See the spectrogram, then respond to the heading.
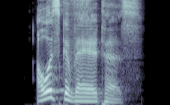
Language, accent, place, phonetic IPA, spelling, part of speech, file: German, Germany, Berlin, [ˈaʊ̯sɡəˌvɛːltəs], ausgewähltes, adjective, De-ausgewähltes.ogg
- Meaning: strong/mixed nominative/accusative neuter singular of ausgewählt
